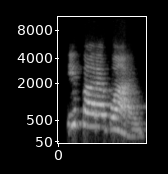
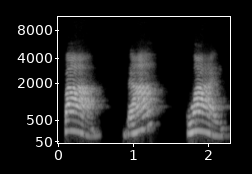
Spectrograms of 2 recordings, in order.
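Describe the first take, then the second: First: Said in the usual way. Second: Paraguai drawn out very slowly, syllable by syllable; slow syllable split. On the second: Shown as a demonstration. Teacher splits the word for the class, very slow syllables. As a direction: stretch Paraguai into separate syllables. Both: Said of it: "Como ficou".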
